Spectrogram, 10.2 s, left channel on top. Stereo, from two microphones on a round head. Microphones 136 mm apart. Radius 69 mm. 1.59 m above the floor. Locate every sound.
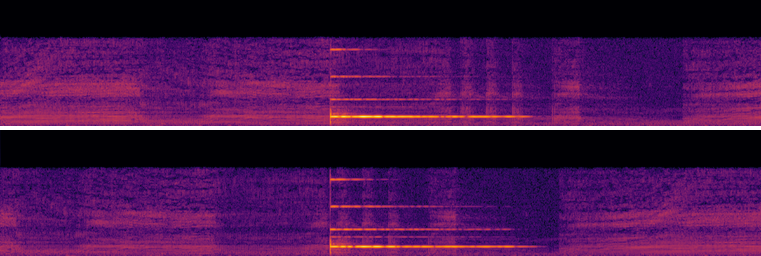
4.4 s a bell: 45° right (ahead or behind), 1.5 m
